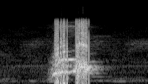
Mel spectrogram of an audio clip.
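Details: Beagle barking extremely loud while chasing the cat: two sharp, harsh barks in quick succession lasting under half a second, with a faint low hum in the background.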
